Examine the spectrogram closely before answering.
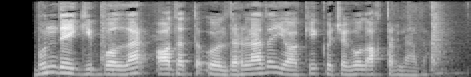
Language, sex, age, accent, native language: Uzbek, male, 18-24, Farg'ona, Uzbek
